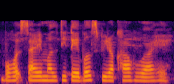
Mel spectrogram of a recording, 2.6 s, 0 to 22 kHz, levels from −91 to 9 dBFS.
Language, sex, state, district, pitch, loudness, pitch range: Hindi, female, Arunachal Pradesh, Papum Pare, 185 Hz, -16 LUFS, 180-190 Hz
